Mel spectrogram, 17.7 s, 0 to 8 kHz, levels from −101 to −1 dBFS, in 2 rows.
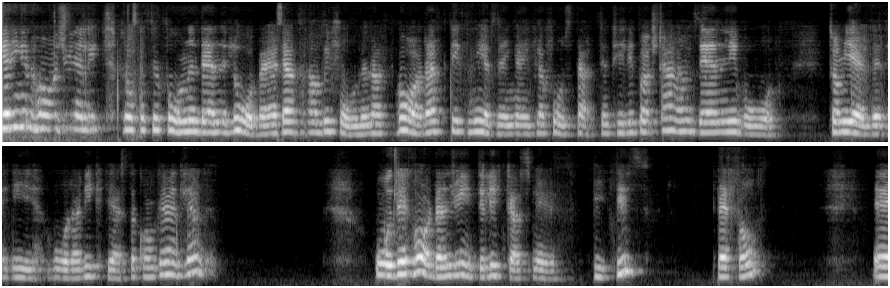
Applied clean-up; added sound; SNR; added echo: neural mask model DeepFilterNet 3.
